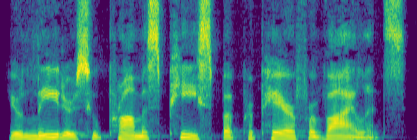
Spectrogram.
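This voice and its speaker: A man's voice: mid-range voice, normal speed, mellow, lightly acted. A man voicing a cool, aloof alien woman. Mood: cold, solemn. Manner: cool, solemn pronouncements. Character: calm, aloof female alien envoy.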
